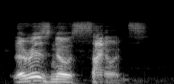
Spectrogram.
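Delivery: put-on announcer-style voice. Reading out a one-line writing prompt: announcer voice. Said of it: "I'm going to do it in an announcer voice".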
